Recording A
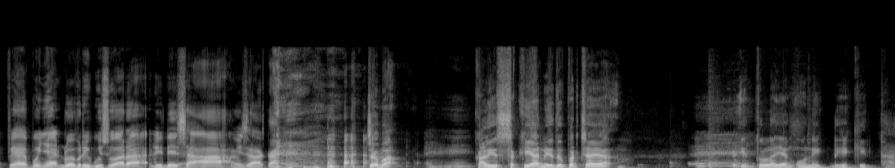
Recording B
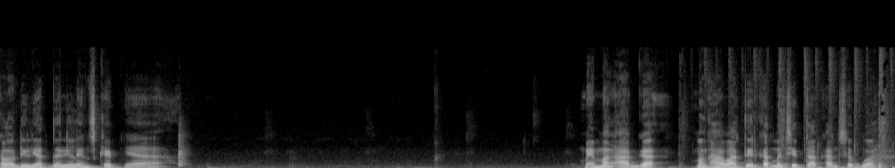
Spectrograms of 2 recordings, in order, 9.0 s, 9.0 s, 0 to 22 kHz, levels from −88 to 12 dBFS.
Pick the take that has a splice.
A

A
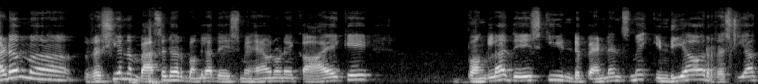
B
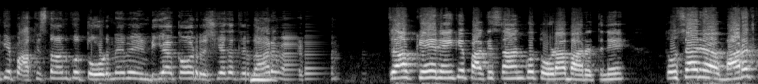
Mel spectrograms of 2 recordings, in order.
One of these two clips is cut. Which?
B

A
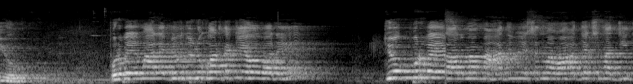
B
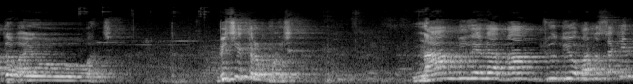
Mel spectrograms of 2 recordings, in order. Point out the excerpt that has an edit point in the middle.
A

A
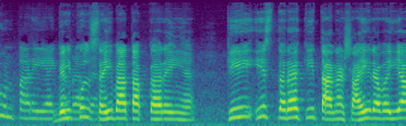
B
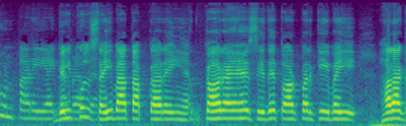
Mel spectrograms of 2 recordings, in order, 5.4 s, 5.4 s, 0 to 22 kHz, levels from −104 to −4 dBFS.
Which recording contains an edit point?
B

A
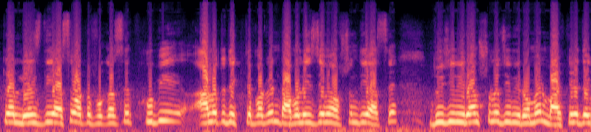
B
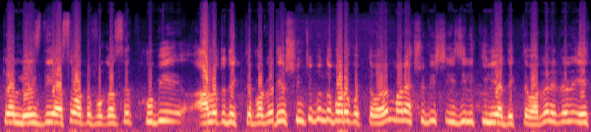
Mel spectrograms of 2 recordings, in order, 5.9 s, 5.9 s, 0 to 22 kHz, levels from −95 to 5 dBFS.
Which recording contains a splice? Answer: B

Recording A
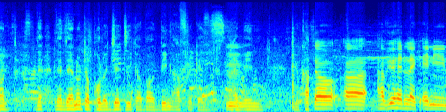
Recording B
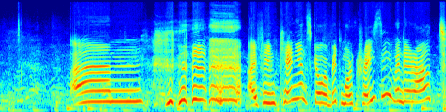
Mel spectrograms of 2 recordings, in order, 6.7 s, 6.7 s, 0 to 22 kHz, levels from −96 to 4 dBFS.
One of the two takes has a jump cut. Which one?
A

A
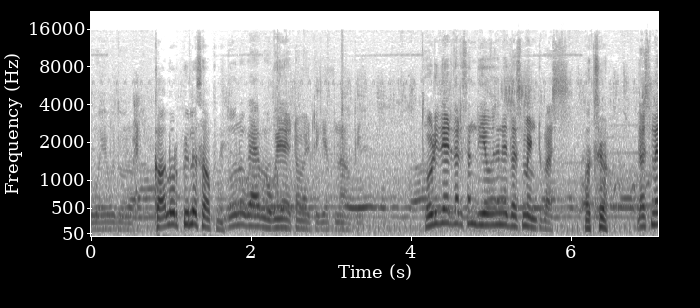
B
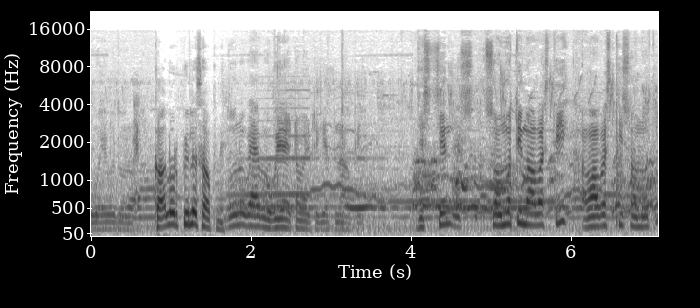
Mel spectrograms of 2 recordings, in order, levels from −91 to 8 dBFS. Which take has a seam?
B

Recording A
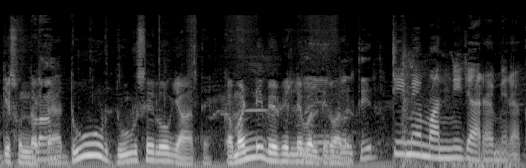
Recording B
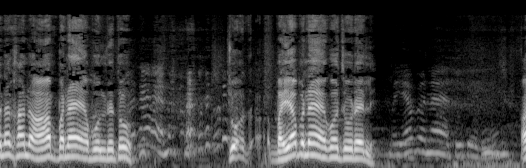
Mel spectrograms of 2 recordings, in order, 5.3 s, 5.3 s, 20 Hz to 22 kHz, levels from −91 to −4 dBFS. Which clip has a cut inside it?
A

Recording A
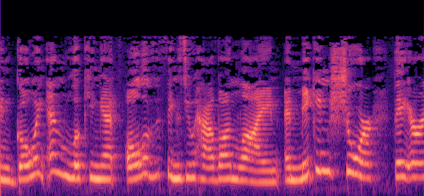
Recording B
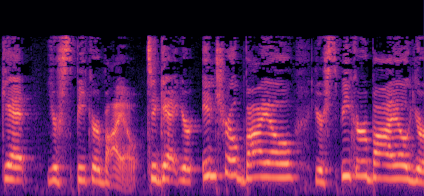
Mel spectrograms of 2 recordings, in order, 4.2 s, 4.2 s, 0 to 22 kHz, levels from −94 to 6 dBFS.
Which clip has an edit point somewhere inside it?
B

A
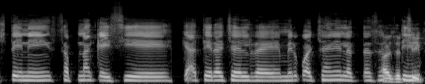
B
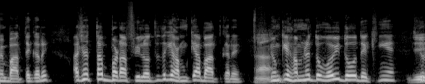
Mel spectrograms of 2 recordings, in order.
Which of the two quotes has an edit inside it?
A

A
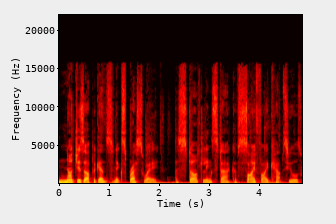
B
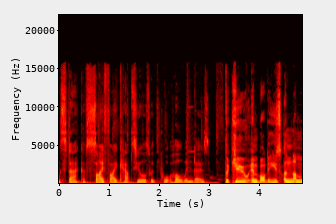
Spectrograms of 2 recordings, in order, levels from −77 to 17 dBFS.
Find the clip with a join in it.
B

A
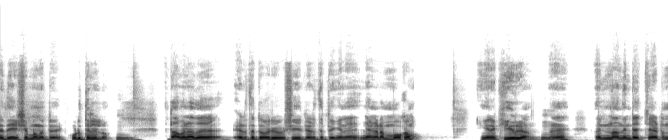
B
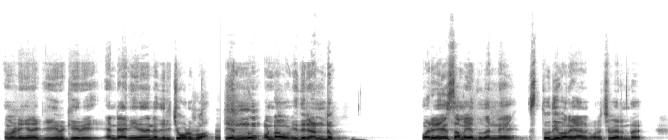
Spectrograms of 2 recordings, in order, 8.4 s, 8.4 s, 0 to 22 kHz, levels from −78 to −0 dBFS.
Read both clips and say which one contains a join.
B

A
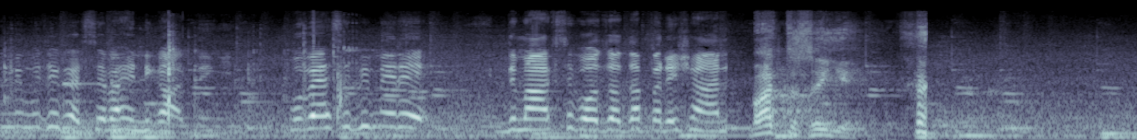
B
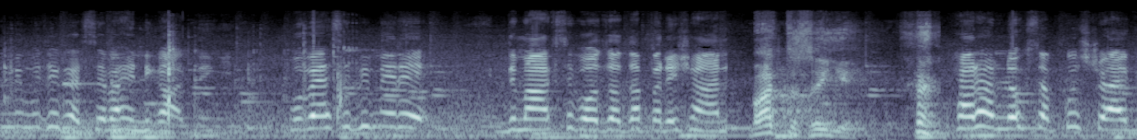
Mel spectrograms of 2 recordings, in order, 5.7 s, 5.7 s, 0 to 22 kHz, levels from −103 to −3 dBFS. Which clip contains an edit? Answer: A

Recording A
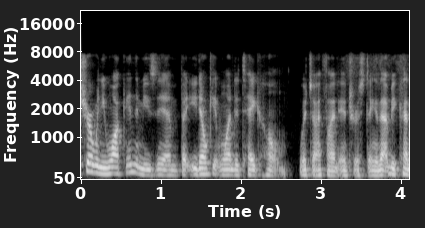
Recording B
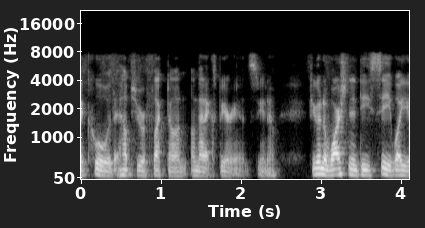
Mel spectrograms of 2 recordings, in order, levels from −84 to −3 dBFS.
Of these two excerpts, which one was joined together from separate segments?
A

